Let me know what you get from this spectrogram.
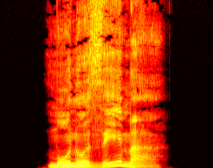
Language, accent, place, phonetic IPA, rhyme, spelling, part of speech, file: German, Germany, Berlin, [monoˈzeːmɐ], -eːmɐ, monosemer, adjective, De-monosemer.ogg
- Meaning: inflection of monosem: 1. strong/mixed nominative masculine singular 2. strong genitive/dative feminine singular 3. strong genitive plural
